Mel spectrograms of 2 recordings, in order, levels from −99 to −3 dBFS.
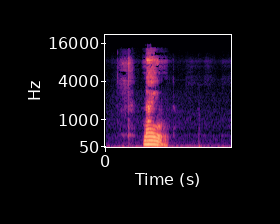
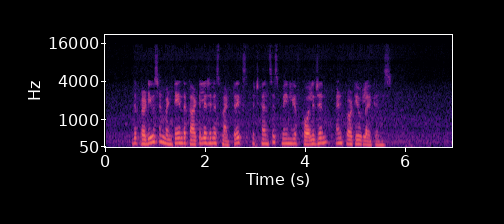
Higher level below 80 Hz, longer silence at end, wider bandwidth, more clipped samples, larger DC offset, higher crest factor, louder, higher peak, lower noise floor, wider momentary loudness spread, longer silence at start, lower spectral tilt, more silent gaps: first, -50 dBFS vs -70 dBFS; about the same, 1.25 s vs 1.25 s; second, 14 kHz vs 15.5 kHz; neither; neither; first, 22 dB vs 16 dB; first, -20 LUFS vs -39 LUFS; first, -4 dBFS vs -24 dBFS; second, -59 dBFS vs -66 dBFS; first, 20 LU vs 11 LU; about the same, 0.45 s vs 0.55 s; second, -5 dB/octave vs -7.5 dB/octave; neither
